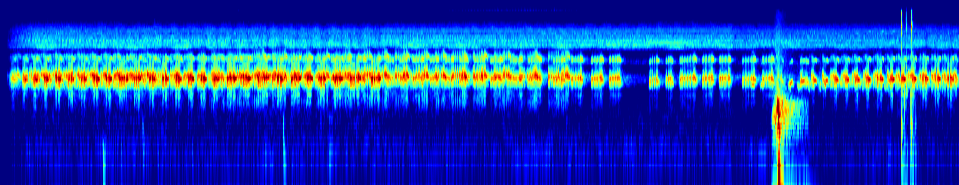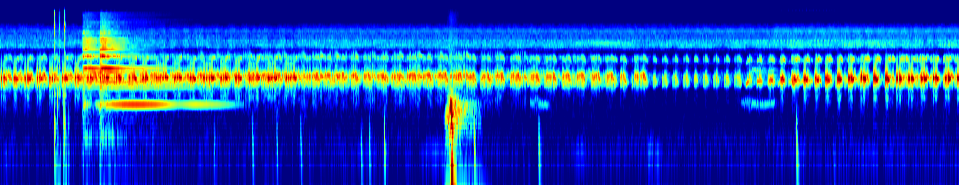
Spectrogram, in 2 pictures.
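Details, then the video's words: Frogs calling in a loud, busy chorus in the middle of the night; dense rapid pulsed croaks repeated about four per second, a few sharp clicks and a short tone midway. "Suara Kodok Tengah Malam"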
